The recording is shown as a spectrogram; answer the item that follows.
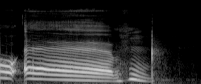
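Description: A person's voice holding one long drawn-out vowel for about a second, its pitch sliding slowly downward. It is followed by a short rising syllable and a brief pause.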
